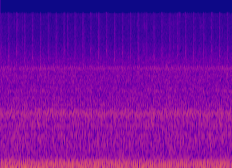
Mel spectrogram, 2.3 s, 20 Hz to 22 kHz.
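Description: A tractor engine runs steadily in Farming Simulator 17 with a low, continuous idling rumble and faint knocking texture throughout, no voices over it.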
